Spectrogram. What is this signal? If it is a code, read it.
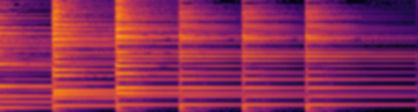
There is no code.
